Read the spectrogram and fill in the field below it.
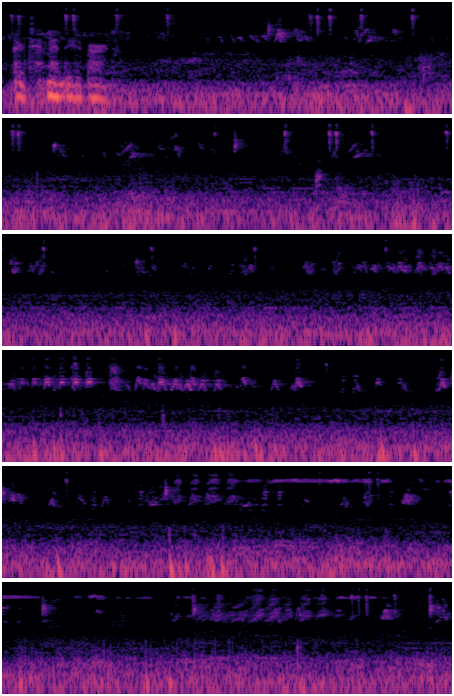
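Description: American goldfinches in a Southern California garden give faint, scattered chirps and tweets over a low background rumble, with a voice occasionally audible.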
